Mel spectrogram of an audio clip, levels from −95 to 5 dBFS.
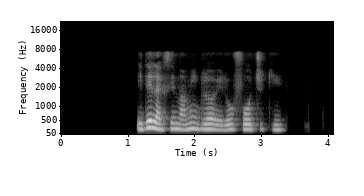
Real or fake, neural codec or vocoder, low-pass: fake; codec, 24 kHz, 0.5 kbps, DualCodec; 7.2 kHz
